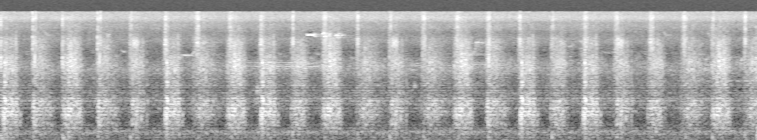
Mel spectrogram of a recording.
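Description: Footsteps swish steadily through tall grass.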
